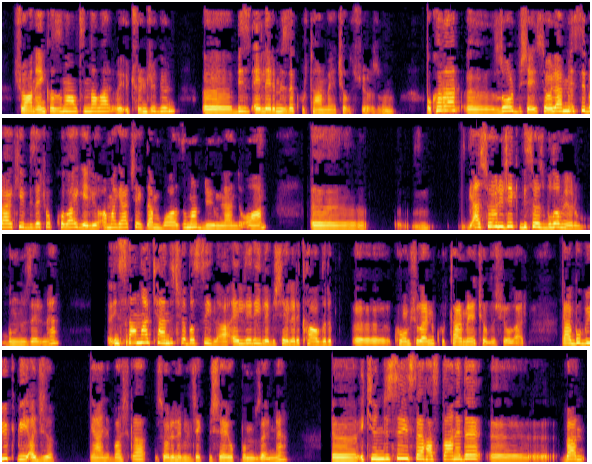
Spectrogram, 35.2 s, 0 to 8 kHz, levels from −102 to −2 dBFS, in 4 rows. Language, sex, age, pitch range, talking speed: Turkish, female, 30-49, 185-245 Hz, 120 wpm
